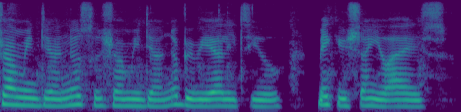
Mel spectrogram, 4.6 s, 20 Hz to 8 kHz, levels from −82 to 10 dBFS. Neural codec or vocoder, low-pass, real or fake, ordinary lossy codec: none; none; real; none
